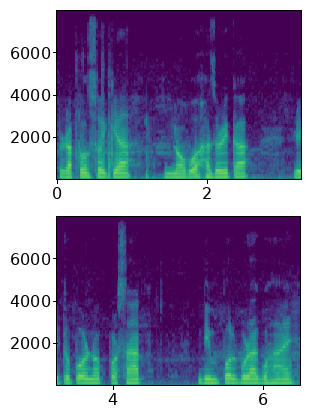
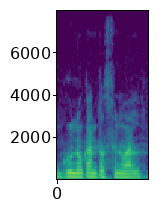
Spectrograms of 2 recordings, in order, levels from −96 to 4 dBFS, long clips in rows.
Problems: constant background noise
